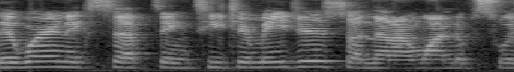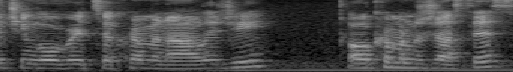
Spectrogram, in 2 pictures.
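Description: At a very fast pace, a woman with an American accent speaks with fairly even intonation. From New York City. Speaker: influencer and business owner; influencer. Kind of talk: casual vlog Q&A. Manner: casual, filler-heavy. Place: home room.

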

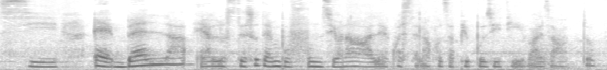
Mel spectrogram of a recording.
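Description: A woman talks at a fairly slow pace with ordinary pitch variation. Light background noise sits behind her. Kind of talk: ASMR role-play chat to the viewer.

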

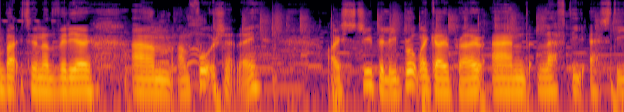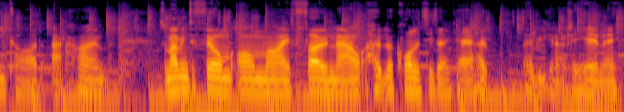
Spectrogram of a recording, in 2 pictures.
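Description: Delivered at a fairly quick clip with ordinary pitch movement, the voice sounds dry with no echo while faint music plays behind it. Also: man. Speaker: triathlete vlogger. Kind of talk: casual vlog chat. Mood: cheerful, upbeat. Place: open country. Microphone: phone near.

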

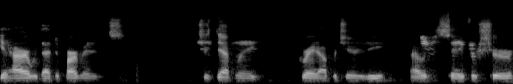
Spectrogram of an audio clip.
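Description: An American accent at a very fast pace, in a dry sound with no echo against a quiet background. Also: man. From US West Coast. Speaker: EMT and paramedic student; guest. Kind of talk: casual career talk on video call. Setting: video call. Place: street. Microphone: video call.

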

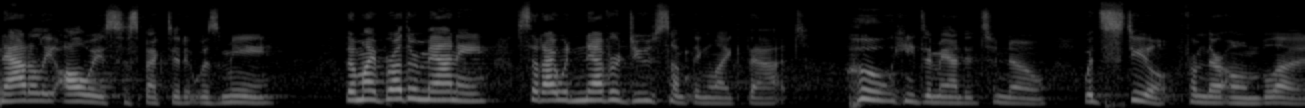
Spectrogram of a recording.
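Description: Speaking in an American accent at a moderate pace, a woman has a bright, sharp tone, lively intonation and big swings in loudness. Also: fairly high pitch for a woman. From Denver, Colorado. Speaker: short story writer. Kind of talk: panel discussion; reading aloud. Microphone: podium.

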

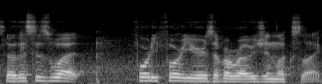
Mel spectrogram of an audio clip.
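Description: Light background noise is present. A man talks over it at a moderate pace. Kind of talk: casual exploration commentary. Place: forest. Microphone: phone near.

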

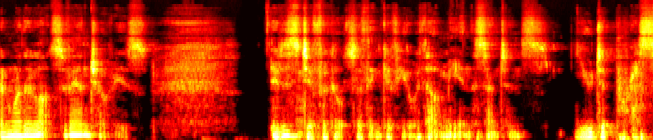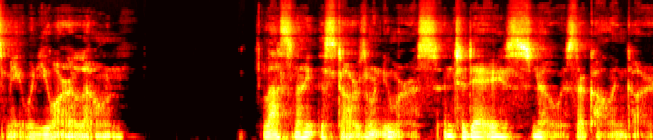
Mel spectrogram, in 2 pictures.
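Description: Long, frequent pauses break up a man's fairly low, dark, mellow voice, which has vocal fry, lively intonation and a moderate pace. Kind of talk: ASMR poetry reading. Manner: soft-spoken, not whispered.

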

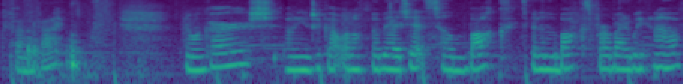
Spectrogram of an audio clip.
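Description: Over noticeable background noise, a woman speaks very fast in a monotone, flat intonation. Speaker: beauty and fashion vlogger. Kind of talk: casual haul video talk to camera. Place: home room. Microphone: phone near.

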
